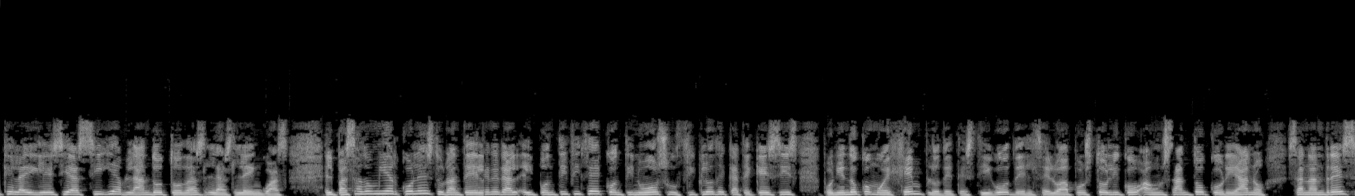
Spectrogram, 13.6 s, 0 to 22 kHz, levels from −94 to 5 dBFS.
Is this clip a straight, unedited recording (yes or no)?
no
